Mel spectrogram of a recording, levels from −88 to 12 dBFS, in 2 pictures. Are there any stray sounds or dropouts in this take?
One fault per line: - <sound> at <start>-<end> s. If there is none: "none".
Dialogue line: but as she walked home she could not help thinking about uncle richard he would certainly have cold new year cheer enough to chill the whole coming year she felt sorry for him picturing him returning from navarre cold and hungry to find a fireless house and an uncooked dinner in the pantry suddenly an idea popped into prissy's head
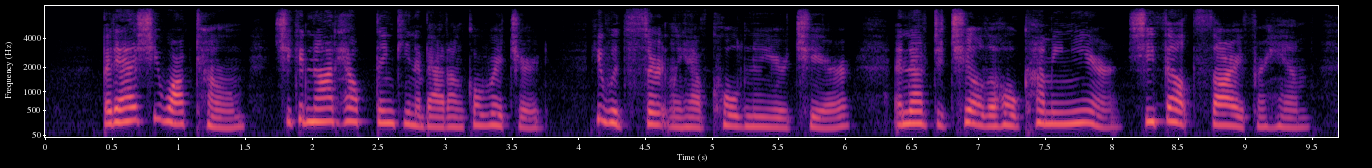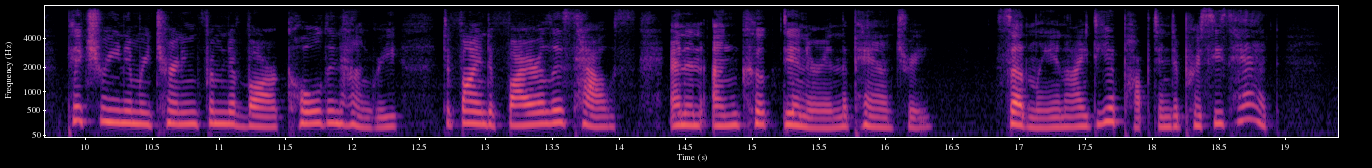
none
